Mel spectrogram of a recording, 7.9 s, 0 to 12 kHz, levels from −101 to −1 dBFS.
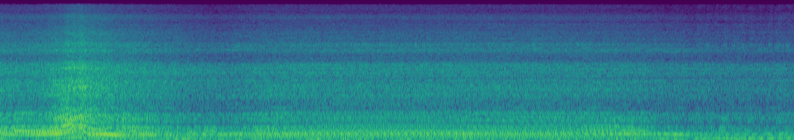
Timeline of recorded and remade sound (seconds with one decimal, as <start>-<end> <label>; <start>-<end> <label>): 0.0-7.9 recorded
